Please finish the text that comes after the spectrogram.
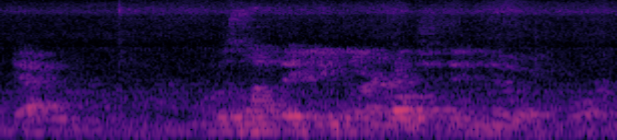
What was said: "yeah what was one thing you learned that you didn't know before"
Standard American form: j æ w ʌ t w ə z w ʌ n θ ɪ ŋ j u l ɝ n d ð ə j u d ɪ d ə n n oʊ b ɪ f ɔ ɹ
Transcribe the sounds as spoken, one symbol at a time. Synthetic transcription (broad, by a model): j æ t w ə z w ʌ n θ ɪ ŋ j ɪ l ɝ n d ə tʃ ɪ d ɪ d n n oʊ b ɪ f ɔ ɹ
